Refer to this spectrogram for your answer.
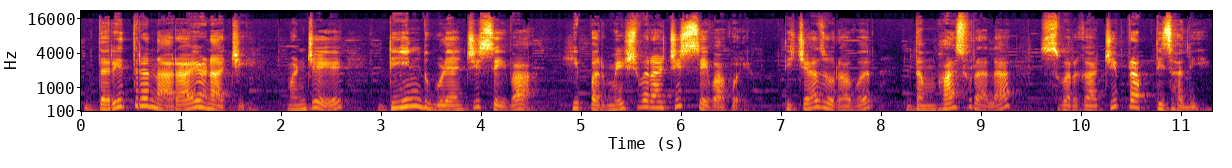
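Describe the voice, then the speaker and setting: A woman narrating a scripted moral story in a measured, expressive storytelling manner. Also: lowish voice, soft background music. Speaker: storyteller and channel host.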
